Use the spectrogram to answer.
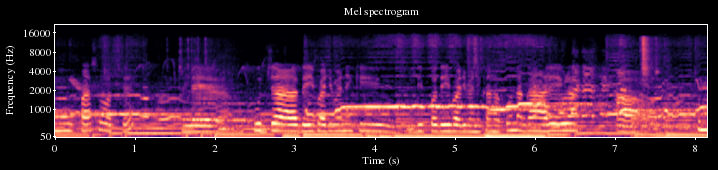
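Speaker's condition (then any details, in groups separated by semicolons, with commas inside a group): No condition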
